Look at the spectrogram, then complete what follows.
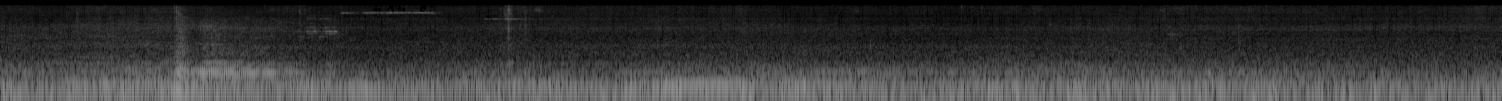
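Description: Steady low rumble of a vehicle's engine and road noise while driving in slow city traffic, with one sharp click about two seconds in.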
